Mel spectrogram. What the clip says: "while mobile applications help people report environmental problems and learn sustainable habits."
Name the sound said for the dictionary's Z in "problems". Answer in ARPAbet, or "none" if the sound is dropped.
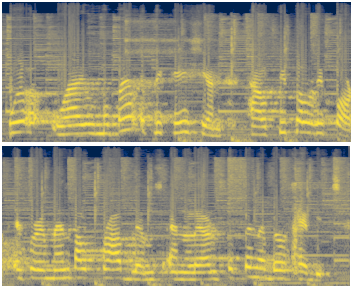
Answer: S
